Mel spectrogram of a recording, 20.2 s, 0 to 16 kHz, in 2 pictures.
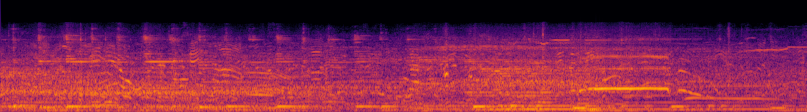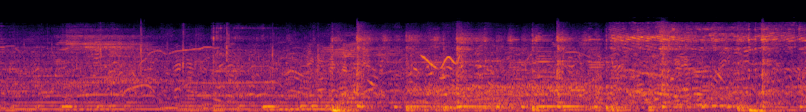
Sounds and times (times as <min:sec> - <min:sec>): Music: 0:00.0 - 0:20.1
Speech: 0:11.6 - 0:20.1.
